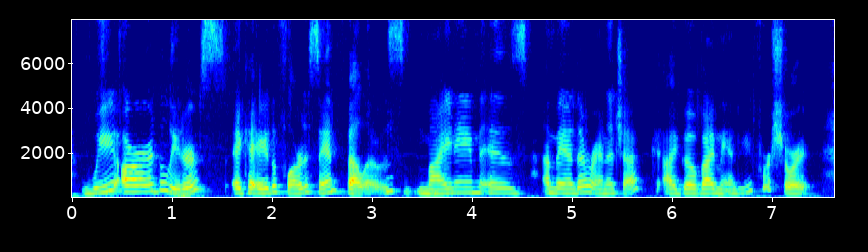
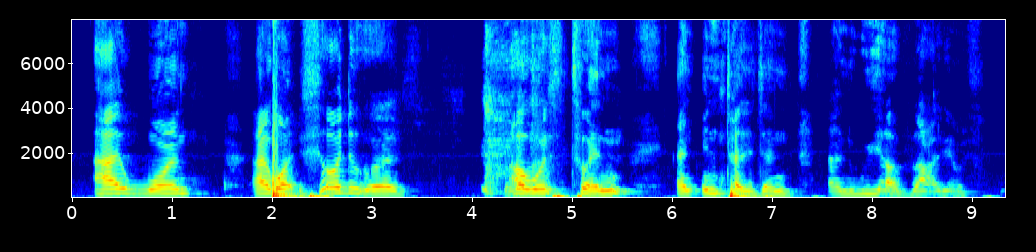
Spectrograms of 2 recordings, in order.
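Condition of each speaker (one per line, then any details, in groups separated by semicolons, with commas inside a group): No condition
Cerebral palsy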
